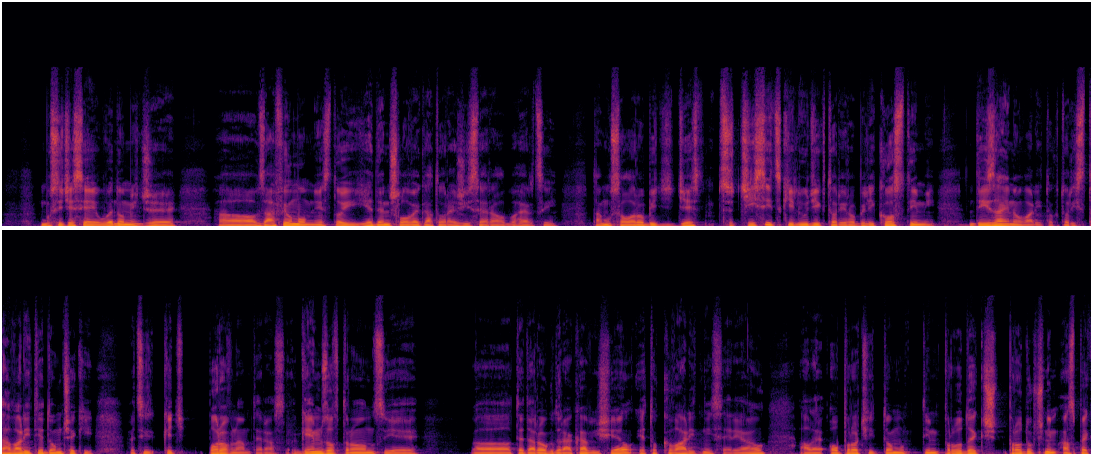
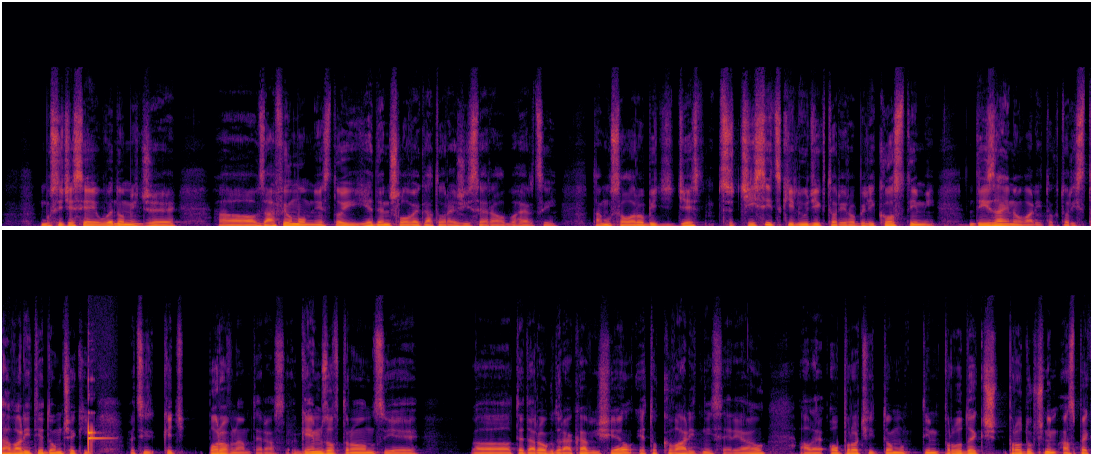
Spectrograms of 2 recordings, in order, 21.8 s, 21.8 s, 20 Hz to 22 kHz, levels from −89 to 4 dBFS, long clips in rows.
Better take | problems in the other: first | clattering dishes; loud; at 12 s; peak 5 dB above the speech

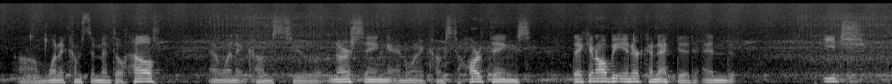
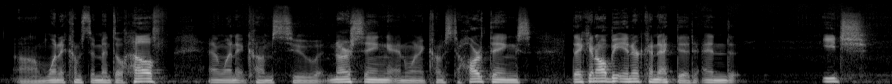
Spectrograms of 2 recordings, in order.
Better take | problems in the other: second | hiss; loud; throughout; 7 dB below the speech; faint in the second

